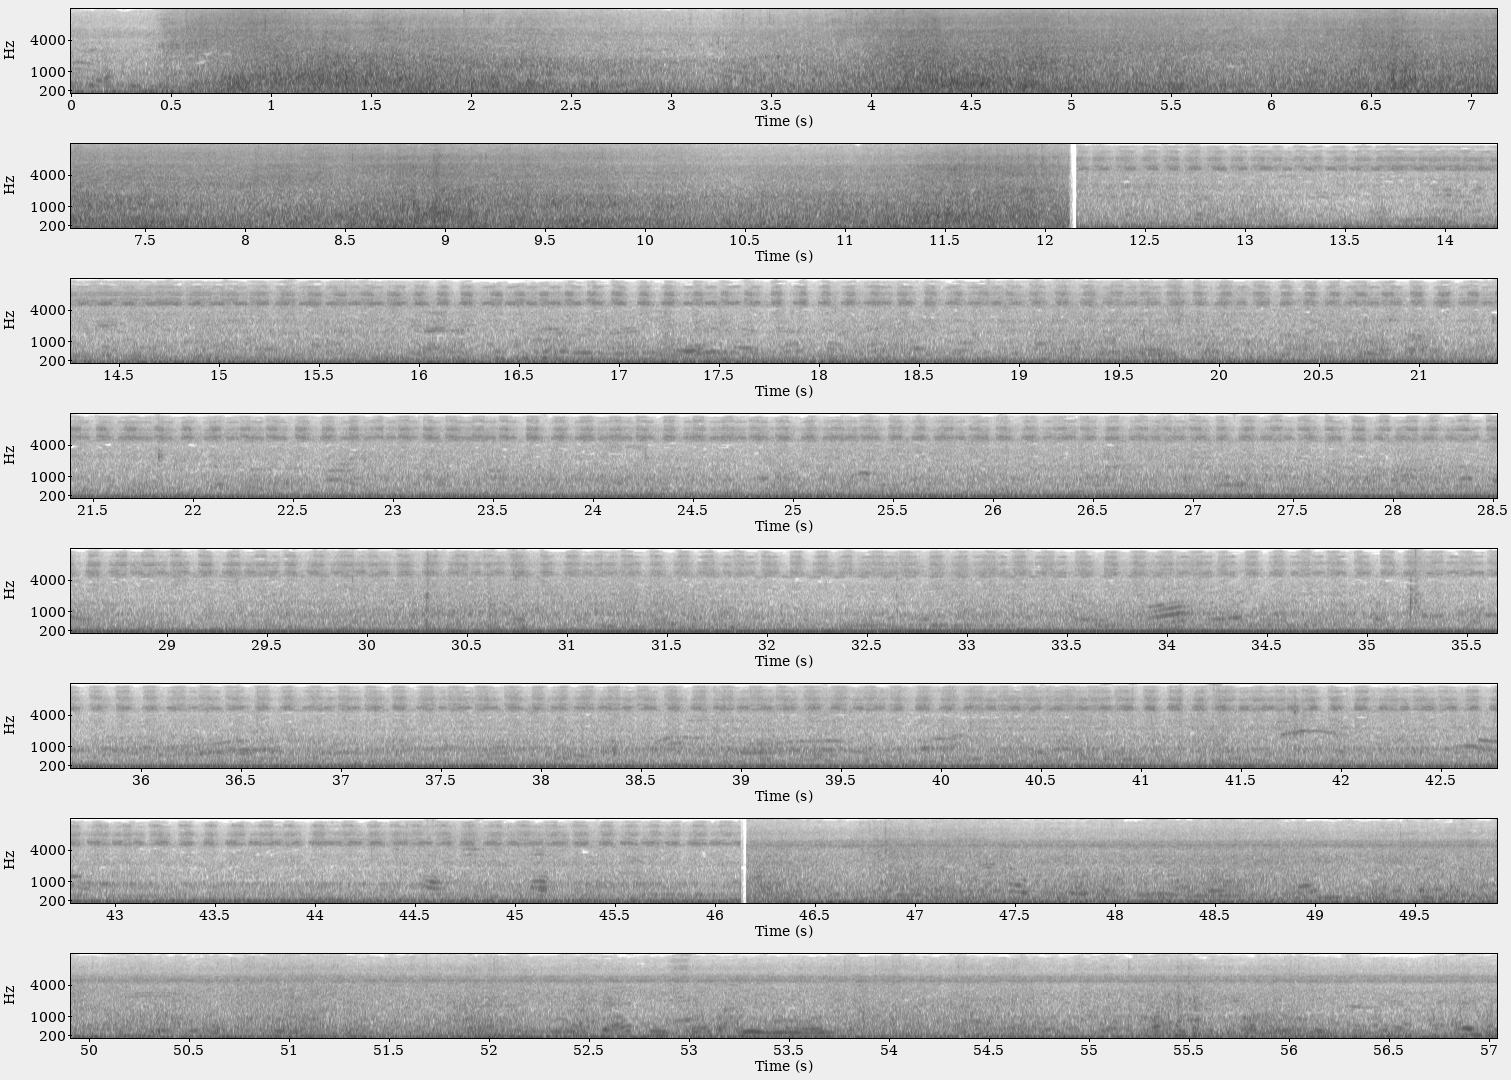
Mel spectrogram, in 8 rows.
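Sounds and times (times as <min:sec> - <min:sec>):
cicadas buzzing: 0:00.0 - 0:57.0
faint distant voices: 0:00.0 - 0:57.0
low engine-like hum: 0:00.0 - 0:57.0.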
